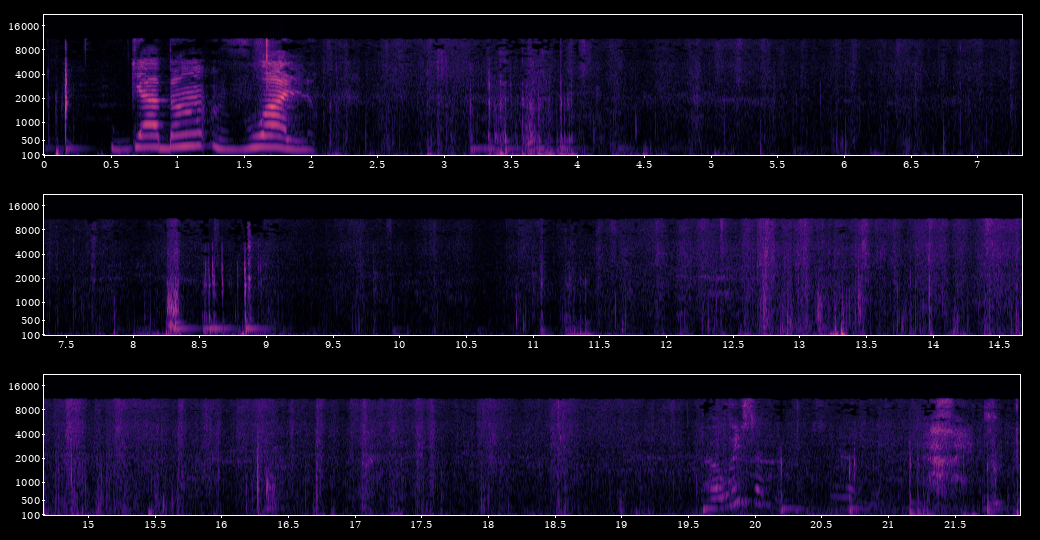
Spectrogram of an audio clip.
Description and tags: Sonicsnaps Elouan,Gabin,Yaël
france, saint-guinoux, sonicsnaps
